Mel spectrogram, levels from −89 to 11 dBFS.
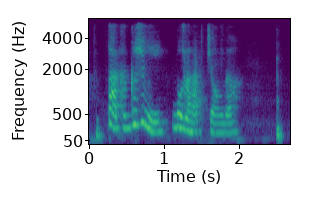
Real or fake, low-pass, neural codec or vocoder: fake; 5.4 kHz; autoencoder, 48 kHz, 32 numbers a frame, DAC-VAE, trained on Japanese speech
